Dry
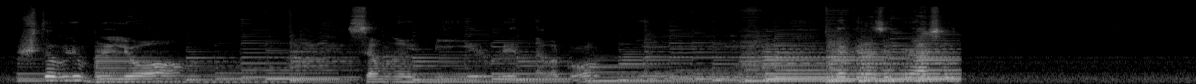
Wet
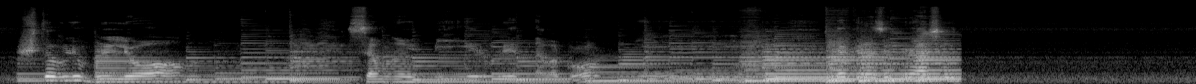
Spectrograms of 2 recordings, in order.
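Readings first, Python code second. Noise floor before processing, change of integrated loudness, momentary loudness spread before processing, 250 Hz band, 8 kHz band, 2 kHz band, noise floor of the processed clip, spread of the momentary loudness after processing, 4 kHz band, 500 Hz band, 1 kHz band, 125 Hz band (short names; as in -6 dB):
-56 dBFS, +8.5 dB, 11 LU, +8.5 dB, +4.0 dB, +8.0 dB, -48 dBFS, 12 LU, +5.5 dB, +8.5 dB, +8.5 dB, +8.5 dB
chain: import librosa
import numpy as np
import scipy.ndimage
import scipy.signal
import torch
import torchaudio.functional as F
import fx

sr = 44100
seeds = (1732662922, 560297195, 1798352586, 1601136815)

y = fx.high_shelf(x, sr, hz=5900.0, db=-8.0)
y = y * 10.0 ** (8.5 / 20.0)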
